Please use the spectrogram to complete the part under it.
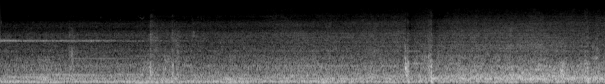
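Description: A train rumbles closer along the tracks and passes close by.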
